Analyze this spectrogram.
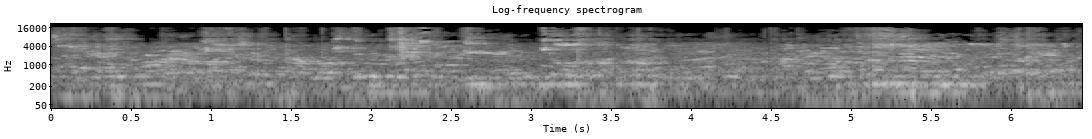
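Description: A crowd chatters in the stands.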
